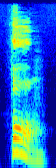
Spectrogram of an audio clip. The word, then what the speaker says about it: bomb: know that pronunciation rule when the word ends in m b the b is always silent so words like bomb and lam if you found this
